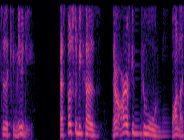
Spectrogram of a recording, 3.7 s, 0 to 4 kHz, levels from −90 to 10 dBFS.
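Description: From 2.70 to 2.82 s, packets were likely held up in transit until the jitter buffer ran dry, a call audio freeze. The receiver carries the last sound on as a fading buzz for about 103 ms, then resumes where it stopped, so nothing is lost but a pause is inserted.

From 3.20 to 3.24 s, a short stall from a late packet stretches the current sound by about 16 ms, which is heard as a brief hold with a slight buzz before the audio continues.

A second freeze follows from 3.28 to 3.46 s, with the same cause and about 158 ms of filled buzz that thins out. It never drops to silence, and nothing is missing afterwards.

The 4 kHz band limit throughout fits the narrowband call codec.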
